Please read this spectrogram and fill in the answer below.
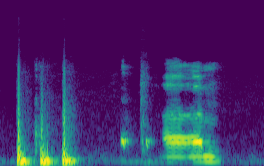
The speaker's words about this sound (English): Knock like the police, dude. Hella loud with your fist.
